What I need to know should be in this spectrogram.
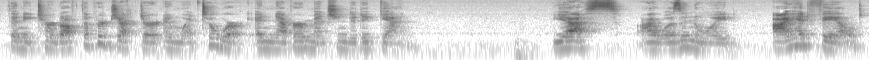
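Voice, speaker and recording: A woman reading a children's story aloud in an animated, expressive storytelling manner. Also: deep voice. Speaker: reader, teacher. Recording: roomy, distant mic, faint noise.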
